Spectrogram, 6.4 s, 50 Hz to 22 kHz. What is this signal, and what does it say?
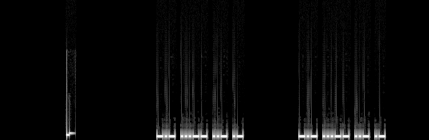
Morse code, heard as a keyed tone, about 40 wpm, 700 Hz. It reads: K3UA K3UA
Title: Call Signs Repeated 3x - 40wpm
